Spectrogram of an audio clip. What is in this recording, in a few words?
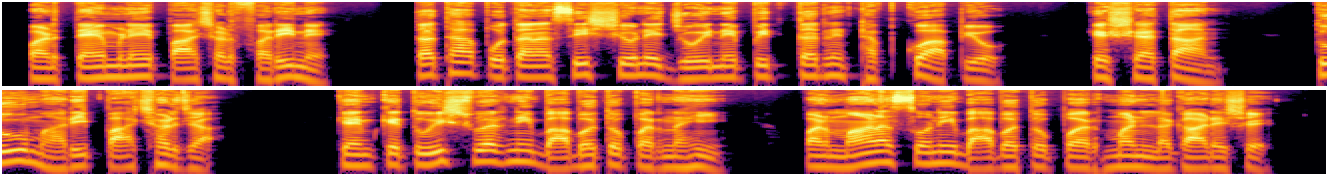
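gu ulb mrk, Gujarati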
